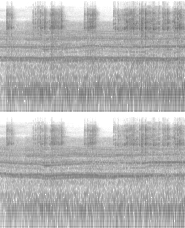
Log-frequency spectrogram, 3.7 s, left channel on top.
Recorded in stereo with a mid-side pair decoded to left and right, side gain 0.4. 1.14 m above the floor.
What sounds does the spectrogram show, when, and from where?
0.1 s a clink: 45° left, 0.7 m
